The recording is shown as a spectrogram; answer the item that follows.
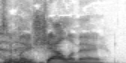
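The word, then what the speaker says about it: Timothée Chalamet: Timothy Chalamet.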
